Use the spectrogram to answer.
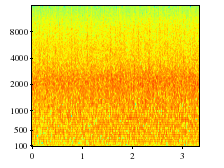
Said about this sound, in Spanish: Se agradece a los toreros, sale el Fandi, sale Manzanares. Por la boca del burladero de matadores, Juan Ortega se destocan. Y oigan, oigan la pedazo de ovación que se llevan los matadores.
